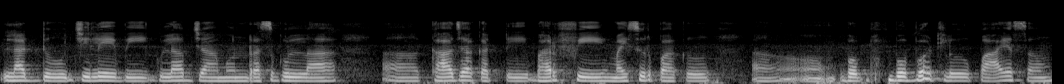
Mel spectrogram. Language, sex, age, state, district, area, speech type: Telugu, female, 60+, Telangana, Medchal, urban, spontaneous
